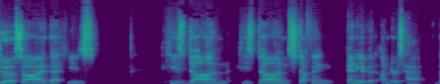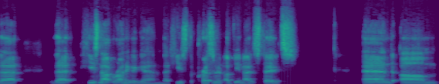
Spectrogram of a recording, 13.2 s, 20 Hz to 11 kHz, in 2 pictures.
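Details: Adult man who stutters, involved in stuttering self-help since 1992, speaking in an interview: stuttering.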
